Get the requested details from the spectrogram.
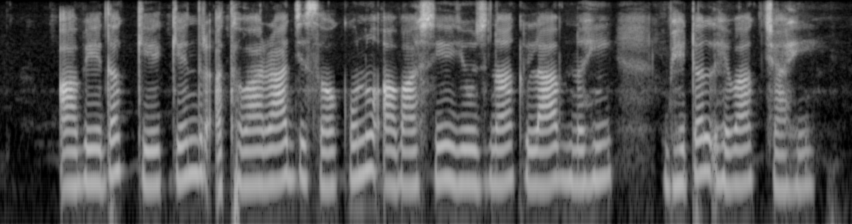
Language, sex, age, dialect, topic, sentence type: Maithili, female, 18-24, Eastern / Thethi, banking, statement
